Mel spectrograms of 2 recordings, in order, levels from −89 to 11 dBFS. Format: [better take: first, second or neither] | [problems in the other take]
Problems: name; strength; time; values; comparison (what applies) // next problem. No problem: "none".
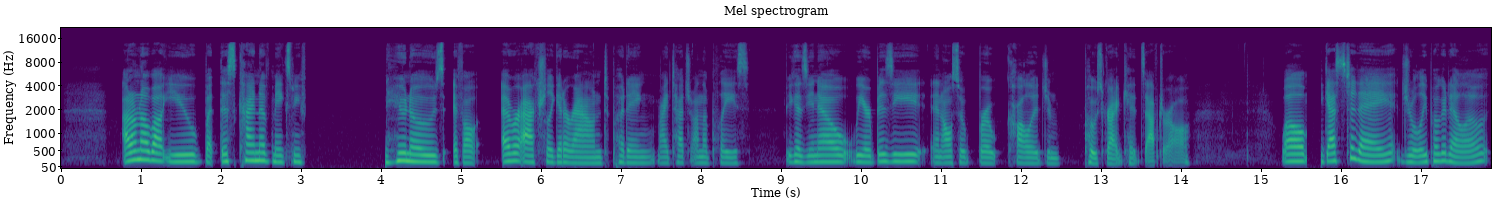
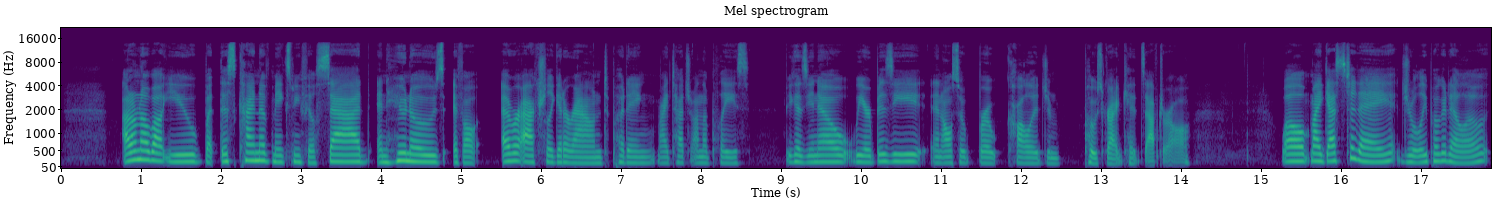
second | audio cutting out; at 3 s for 1 s and at 16 s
